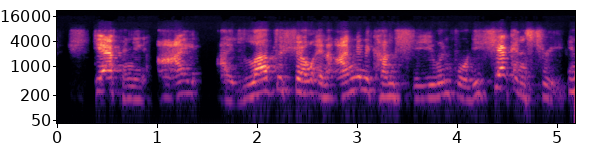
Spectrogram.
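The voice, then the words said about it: Imitates another person's voice. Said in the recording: “best Carol Channing impersonation”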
